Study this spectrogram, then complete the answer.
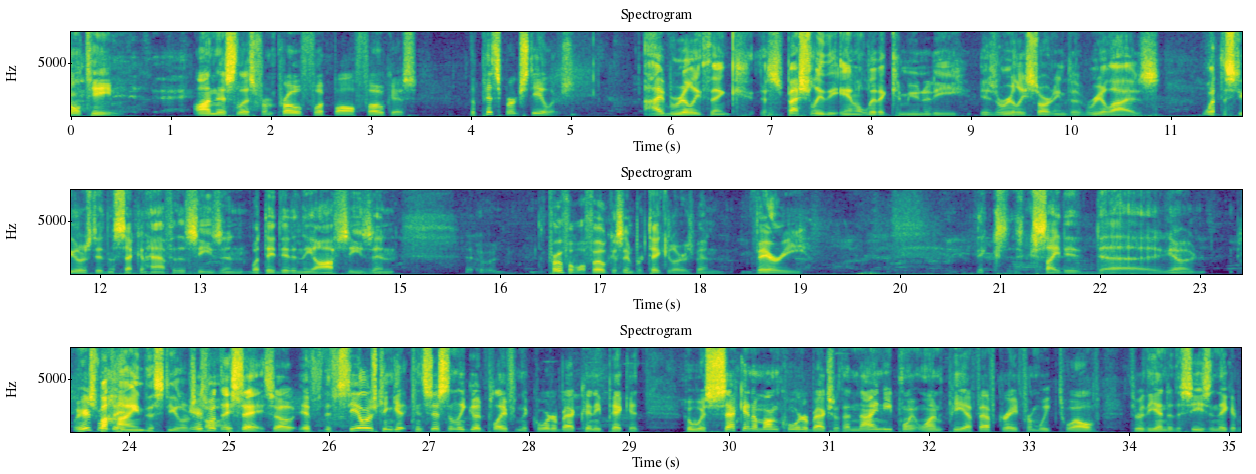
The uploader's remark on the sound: broadcast live from the UPMC Rooney Sports Complex during day two of Steelers' Mini Camp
